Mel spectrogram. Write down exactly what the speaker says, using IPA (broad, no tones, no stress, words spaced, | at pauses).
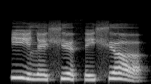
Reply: ile xʲɘθi xʲʌ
